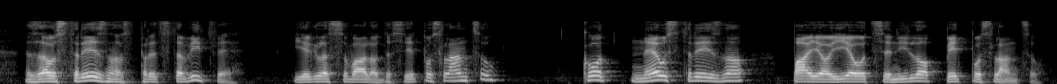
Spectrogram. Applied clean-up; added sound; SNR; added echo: none; none; none; none.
